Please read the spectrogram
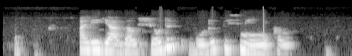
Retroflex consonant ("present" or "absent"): absent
